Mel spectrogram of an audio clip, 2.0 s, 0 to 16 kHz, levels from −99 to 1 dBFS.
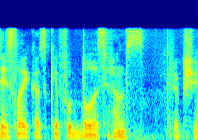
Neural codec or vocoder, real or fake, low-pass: codec, 16 kHz, 1 kbps, X-Codec, WavLM features, trained on Multilingual LibriSpeech; fake; 7.2 kHz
